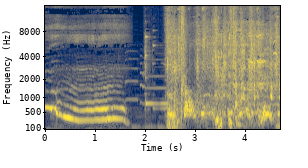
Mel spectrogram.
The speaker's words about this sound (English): He lets out an intense and passionate growl.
